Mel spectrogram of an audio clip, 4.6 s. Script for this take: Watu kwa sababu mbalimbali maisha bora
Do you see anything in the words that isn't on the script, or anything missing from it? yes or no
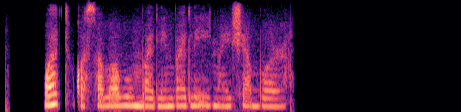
no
